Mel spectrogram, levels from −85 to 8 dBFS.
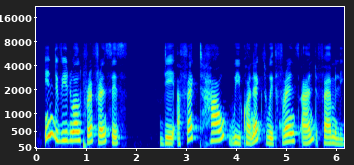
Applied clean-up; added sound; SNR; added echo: none; none; none; none.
